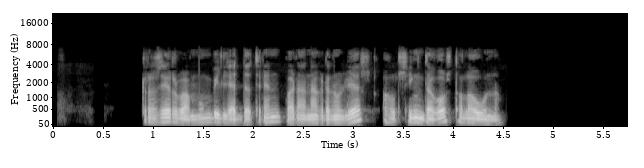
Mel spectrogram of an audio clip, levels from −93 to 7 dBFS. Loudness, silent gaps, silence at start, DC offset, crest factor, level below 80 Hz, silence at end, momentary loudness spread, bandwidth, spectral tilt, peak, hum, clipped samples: -19 LUFS; none; 0.9 s; under 0.1%; 18 dB; -46 dBFS; 1.25 s; 7 LU; 7 kHz; -7.5 dB/octave; -2 dBFS; none; under 0.1%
